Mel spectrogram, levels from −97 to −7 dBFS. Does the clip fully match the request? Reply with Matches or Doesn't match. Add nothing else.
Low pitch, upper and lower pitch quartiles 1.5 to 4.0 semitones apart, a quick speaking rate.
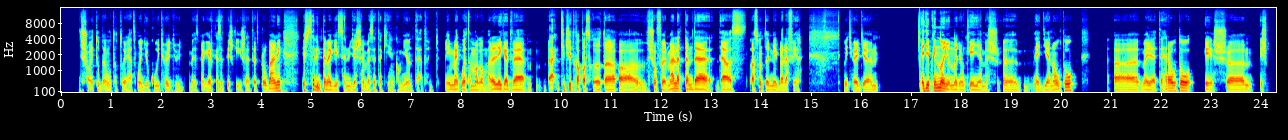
Doesn't match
